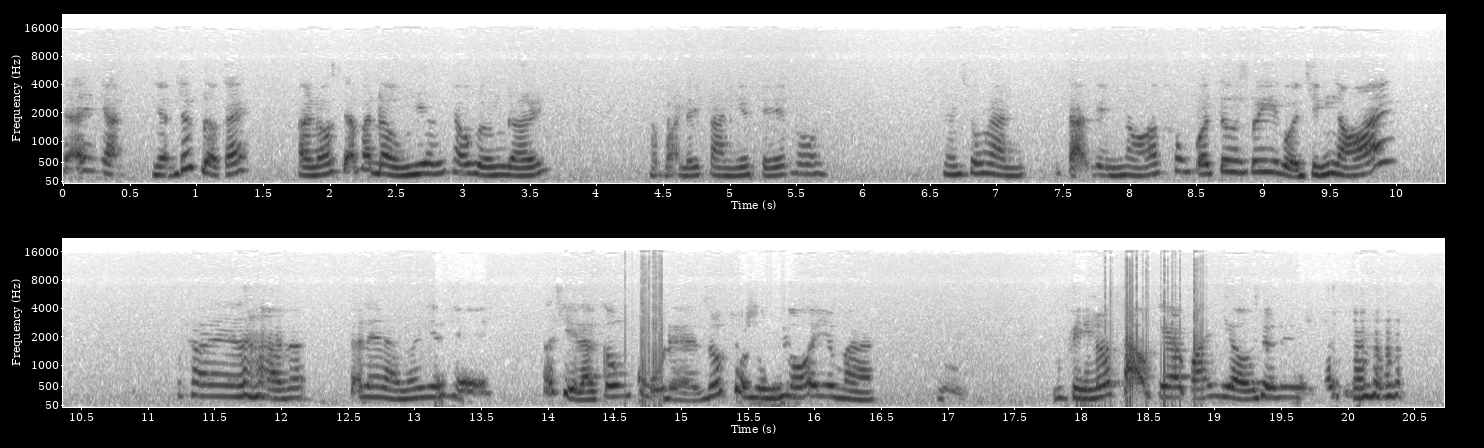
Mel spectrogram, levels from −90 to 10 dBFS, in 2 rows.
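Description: A speech recording with three kinds of fault in its last seconds. There is speech suppressed in double talk at 13.26–13.55 s, 15.44–15.85 s and 19.66–20.04 s. The voice dips by about 10 dB in the first two and about 25 dB in the last. This is likely an echo canceller ducking the talker while the far side also speaks. Processor overload crackle appears at 14.58–14.85 s and 18.18–18.94 s. It is a gritty tearing made of dozens of hard-edged skips, each repeating a scrap of old audio. The skip size fits a very short buffer, under a millisecond. The other side's voice leaking through is heard at 15.41–15.73 s, about 20 dB below the talker, and briefly at 19.61–19.67 s, about 25 dB below. It likely comes from loudspeaker echo the canceller left in the microphone signal.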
